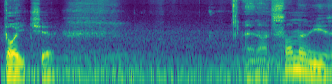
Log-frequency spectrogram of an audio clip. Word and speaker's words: Deutsch: The Pennsylvania Dutch, as they say, the mispronunciation of Deutsche.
